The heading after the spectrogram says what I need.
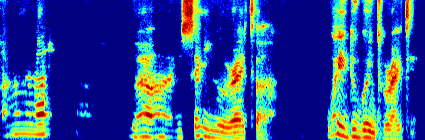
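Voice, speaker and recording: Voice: medium pitch, very animated, unhurried, mellow, breathy edge, low-quality recording. An interviewer asking short, plain questions over a video call.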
